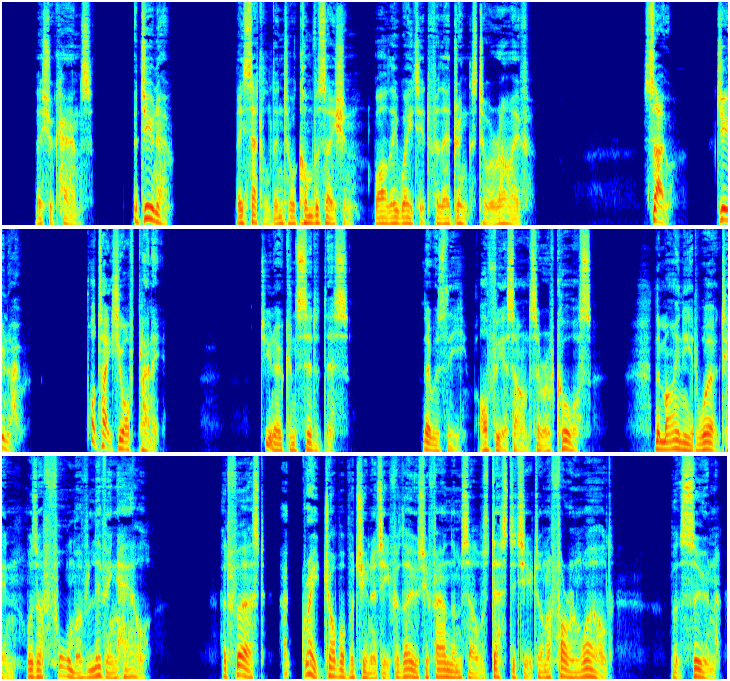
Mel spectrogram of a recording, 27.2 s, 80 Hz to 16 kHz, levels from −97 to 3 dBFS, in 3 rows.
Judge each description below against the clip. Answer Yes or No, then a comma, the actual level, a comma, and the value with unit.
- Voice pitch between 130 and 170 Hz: No, low, 115 Hz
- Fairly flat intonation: No, average, 3.8 semitones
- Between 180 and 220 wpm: No, average, 145 wpm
